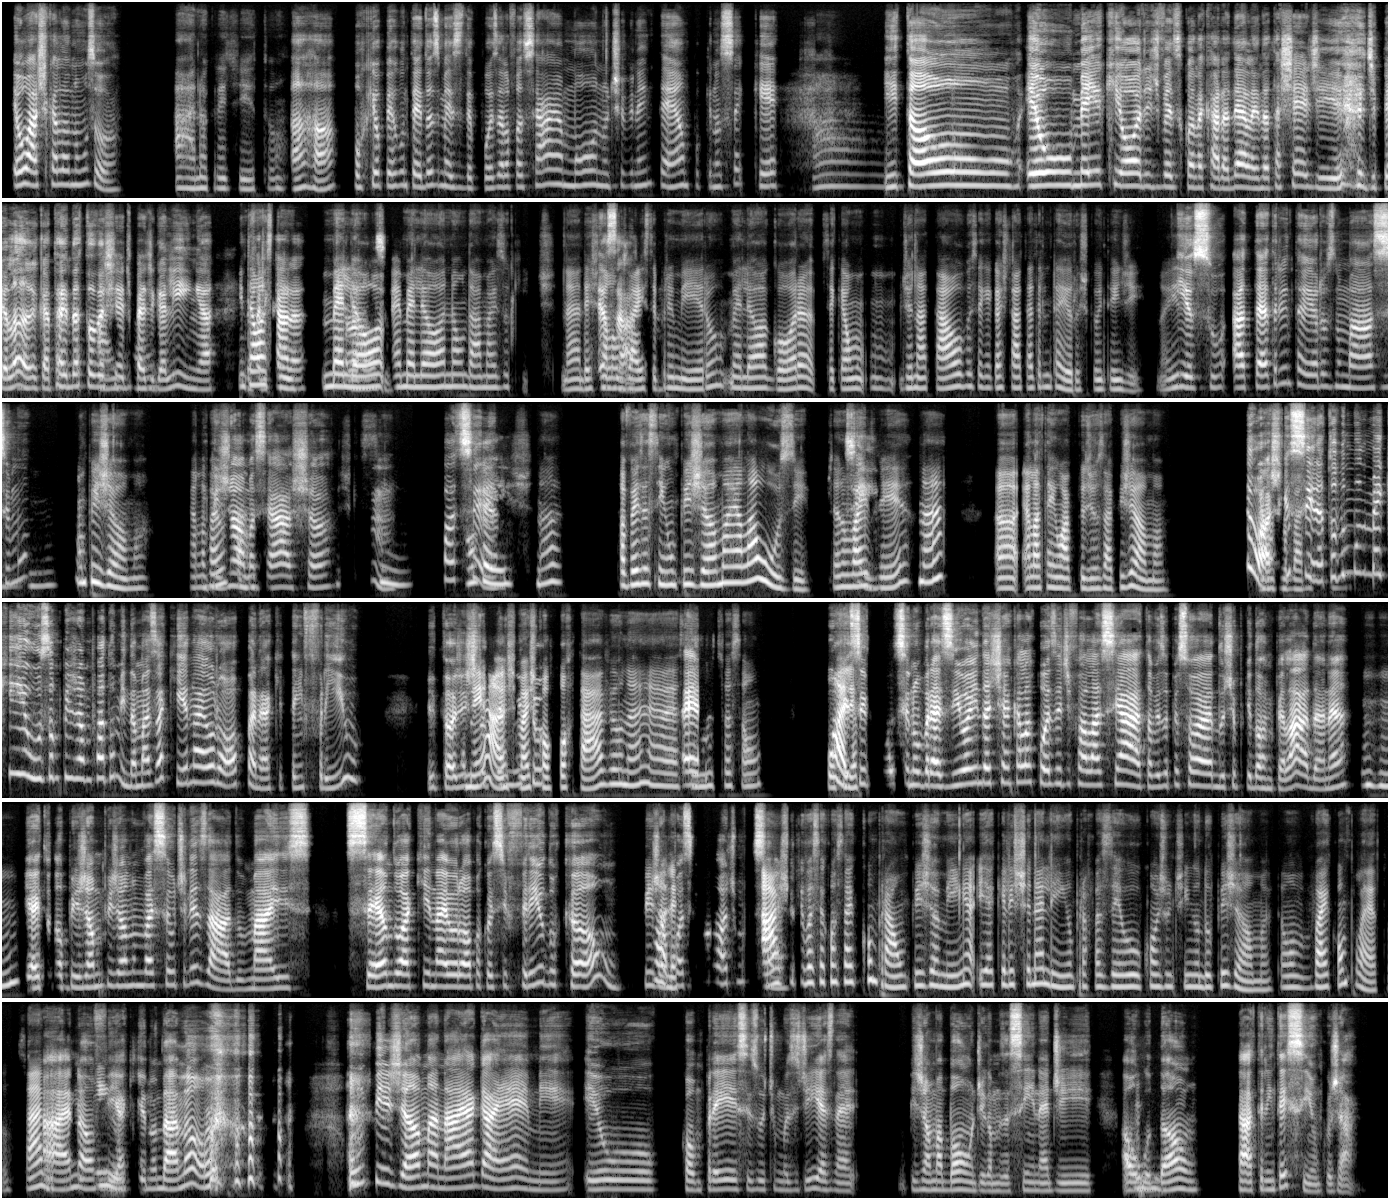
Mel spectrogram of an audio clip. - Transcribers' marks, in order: tapping; drawn out: "Ah"; chuckle; unintelligible speech; laugh
- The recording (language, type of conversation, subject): Portuguese, advice, Como escolher presentes memoráveis sem gastar muito dinheiro?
